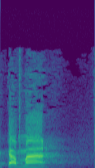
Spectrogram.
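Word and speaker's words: kamma: À, mình đọc là kama. À, tiếng tiếng Anh á.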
